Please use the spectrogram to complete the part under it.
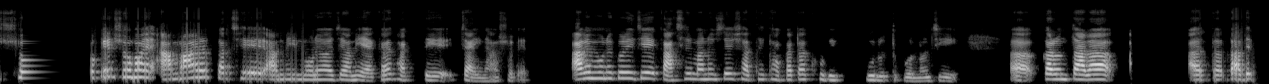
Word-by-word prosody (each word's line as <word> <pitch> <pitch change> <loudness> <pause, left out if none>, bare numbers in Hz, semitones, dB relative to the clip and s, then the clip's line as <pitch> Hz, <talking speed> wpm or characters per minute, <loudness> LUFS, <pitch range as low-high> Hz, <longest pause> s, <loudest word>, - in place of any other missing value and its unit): শোকের 290 +2 -3
সময় 335 -1 +5 0.2
আমার 280 +6 +4 0.2
কাছে 275 +1 -4 0.3
আমি 230 +1 -5 0.2
মনে 220 0 -2
হয় 220 -1 0
যে - - -3
আমি 205 0 -3
একা 195 +6 -4
থাকতে 195 +1 -6 0.3
চাই 160 - -1
না 150 - -10
আসলে। - - -13 0.5
আমি 250 +3 +7
মনে 280 0 -1
করি 285 0 +2
যে 280 - +1 0.2
কাছের 195 +7 0
মানুষদের 240 +2 -2
সাথে 225 0 -4
থাকাটা 220 +2 -3
খুবই 220 -3 -5 0.3
গুরুত্বপূর্ণ 190 -6 -6 0.2
জি। 170 -2 -8 0.7
আ - - +3 0.3
কারণ 240 -1 +6
তারা 230 0 +8 1.0
আ - - +5 0.2
তা 220 - 0
তাদের 235 +1 +2
235 Hz, 145 wpm, -20 LUFS, 215-280 Hz, 1.0 s, তারা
